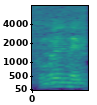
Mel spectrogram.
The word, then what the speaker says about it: кумедних: випадків дуже багато випадків правильно наголос кумедних випадків Справа в тому що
